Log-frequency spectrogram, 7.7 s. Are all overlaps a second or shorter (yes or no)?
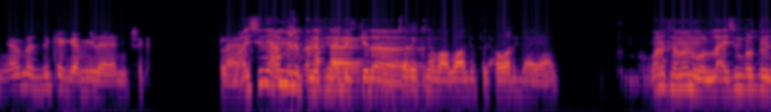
no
